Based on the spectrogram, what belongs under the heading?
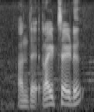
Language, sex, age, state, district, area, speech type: Telugu, male, 30-45, Andhra Pradesh, Bapatla, urban, spontaneous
